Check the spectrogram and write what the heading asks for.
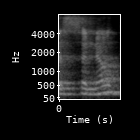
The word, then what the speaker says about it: cenote: and let's explain to our listeners what a cenote is because a lot of people may not know that's spelled c e n o t e cenote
